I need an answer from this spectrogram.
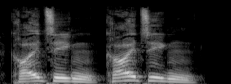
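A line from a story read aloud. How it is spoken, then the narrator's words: Crowd shouting. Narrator (German): die hohen Priester und ihre Leute … schrien sie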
